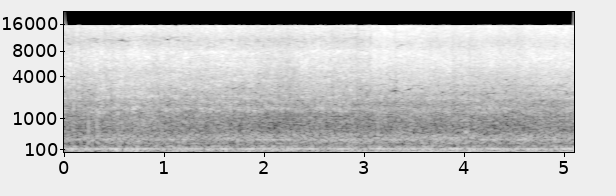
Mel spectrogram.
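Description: Sliced onions and garlic sizzling steadily in hot oil in a steel pot that the cook says is very hot, over a steady low hum.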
